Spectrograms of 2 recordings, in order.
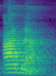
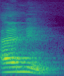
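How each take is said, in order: First: The vowels are clear, short 'a' sounds. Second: The vowels lean toward an 'e' sound. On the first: The speaker calls it right. "Dibacanya pendek" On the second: The speaker calls it wrong. "dibaca dengan imala. Ini salah sekali ya"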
